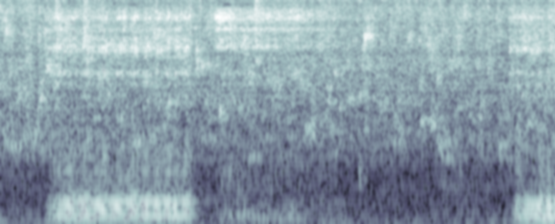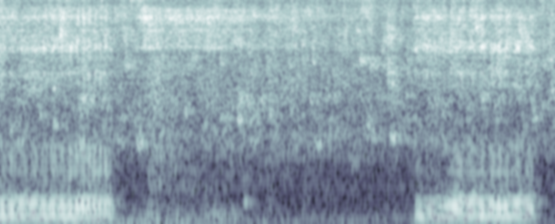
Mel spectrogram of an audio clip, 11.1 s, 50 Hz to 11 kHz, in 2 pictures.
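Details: Snoring in a sleeping dog, surprisingly loud: rattling snores on each breath in, three in eleven seconds (about 16 a minute), with quiet breathing out between.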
